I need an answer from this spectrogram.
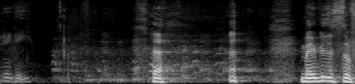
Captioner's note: audience chuckling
